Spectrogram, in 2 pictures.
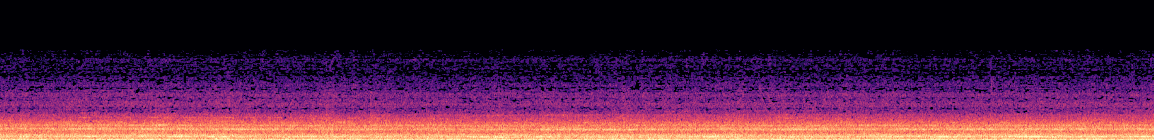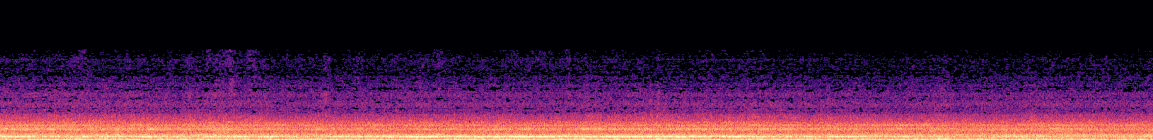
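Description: Inside an intercity passenger train carriage under way: a steady rumble of wheels on rails with a faint constant hum over it.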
